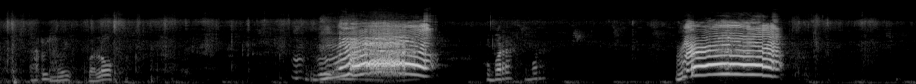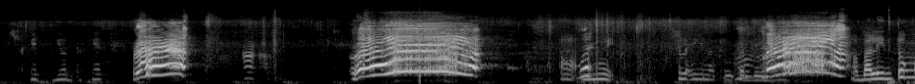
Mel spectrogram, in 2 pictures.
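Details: Goat named Anime, a brave long-horned doe on a small backyard farm, bleating during her difficult first birth. Five loud, harmonic, wavering bleats arrive every three to four seconds, with quieter human speech and soft noises between them.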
